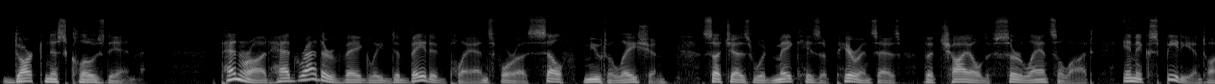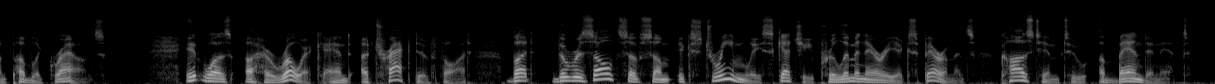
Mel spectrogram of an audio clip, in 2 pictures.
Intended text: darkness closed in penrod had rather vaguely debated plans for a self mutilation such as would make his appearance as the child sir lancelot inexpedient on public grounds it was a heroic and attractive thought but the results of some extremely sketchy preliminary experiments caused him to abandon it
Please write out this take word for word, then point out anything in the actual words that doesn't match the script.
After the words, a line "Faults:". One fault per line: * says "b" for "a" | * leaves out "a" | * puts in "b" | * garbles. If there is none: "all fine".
darkness closed in penrod had rather vaguely debated plans for a self mutilation such as would make his appearance as the child sir lancelot inexpedient on public grounds it was a heroic and attractive thought but the results of some extremely sketchy preliminary experiments caused him to abandon it
Faults:
all fine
